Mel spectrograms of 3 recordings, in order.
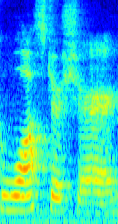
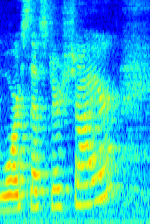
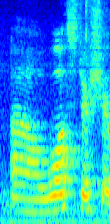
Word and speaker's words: Worcestershire: And it's pronounced, I think it's pronounced like Worcestershire, even though I used to pronounce it Worcestershire because I didn't know, and then I learned it's closer to like Worcestershire, but I know that's not exact either.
